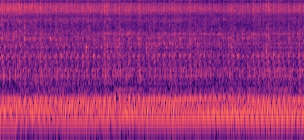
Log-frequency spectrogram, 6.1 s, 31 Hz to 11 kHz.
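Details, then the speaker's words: Dodge Challenger revived after 35 years, after replacing fouled spark plugs and fixing a vacuum hose on an engine that ran rich: a steady, even, low V8 burble at idle with no stumble. Normal idle. "dles so much better now so i'm excited to really hear uh what this thing sounds like"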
